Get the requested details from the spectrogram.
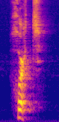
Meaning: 1. pearl barley 2. grit
- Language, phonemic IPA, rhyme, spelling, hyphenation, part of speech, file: Dutch, /ɣɔrt/, -ɔrt, gort, gort, noun, Nl-gort.ogg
